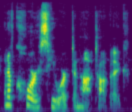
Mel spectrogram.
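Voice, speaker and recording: A woman's voice: fairly high pitch, fairly even intonation, normal speed, gravelly, bright, forceful tone, breathy edge, dry recording. A woman reading scripted fiction aloud as the narrator of a story podcast.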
